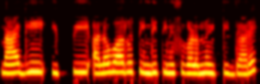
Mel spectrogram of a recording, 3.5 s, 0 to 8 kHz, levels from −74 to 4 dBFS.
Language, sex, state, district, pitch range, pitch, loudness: Kannada, female, Karnataka, Bangalore, 285-315 Hz, 295 Hz, -16 LUFS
